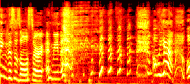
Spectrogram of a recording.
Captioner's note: laughing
